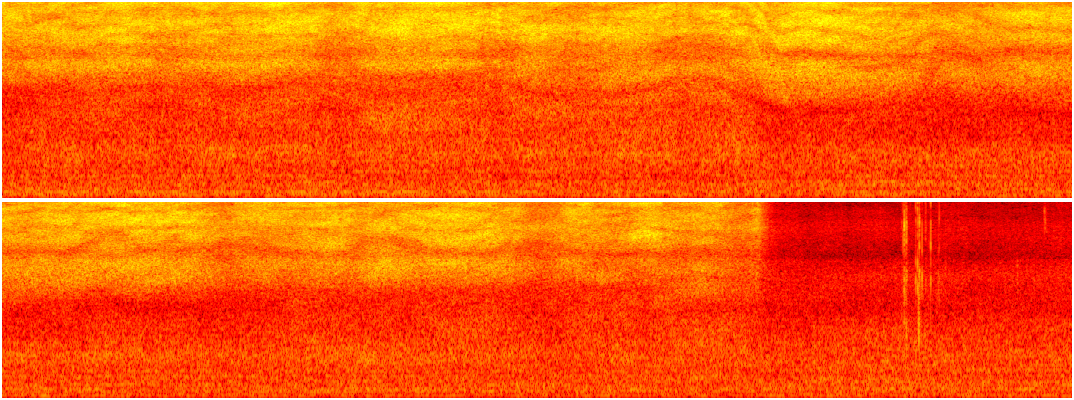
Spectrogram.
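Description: Broad, steady hiss of a paint spray gun applying a color blend to a car body, running continuously and fairly close, then cutting off near the end.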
